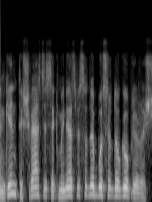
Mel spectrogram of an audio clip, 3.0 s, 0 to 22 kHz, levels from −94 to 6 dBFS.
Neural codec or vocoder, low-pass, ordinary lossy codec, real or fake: codec, 16 kHz, 4 kbps, X-Codec, HuBERT features, trained on LibriSpeech; 7.2 kHz; Opus, 24 kbps; fake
